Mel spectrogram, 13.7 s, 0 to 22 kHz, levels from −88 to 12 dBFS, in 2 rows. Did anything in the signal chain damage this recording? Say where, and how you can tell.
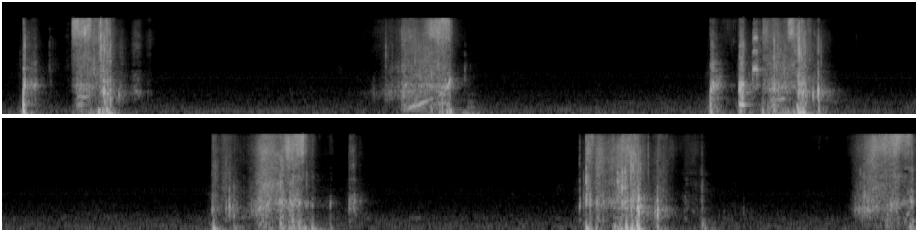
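No, nothing in the sound stood out on listening as damage from any stage of the signal chain.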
